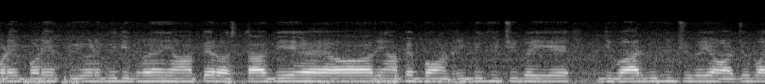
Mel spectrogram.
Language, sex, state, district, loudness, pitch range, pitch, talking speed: Hindi, male, Haryana, Rohtak, -15 LUFS, 135-140 Hz, 140 Hz, 180 wpm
